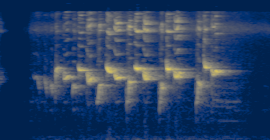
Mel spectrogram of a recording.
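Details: Sooty-headed bulbul (trucuk), recording used as a lure: a two-second phrase of about seven quick, bubbly whistled notes, each dropping in pitch, delivered in a lively tumbling run with a clean, quiet background.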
